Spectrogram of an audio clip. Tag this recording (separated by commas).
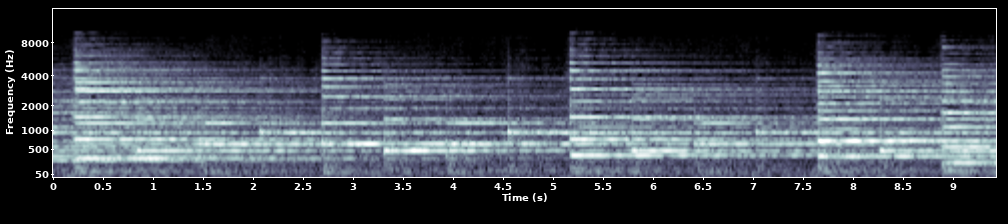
New-age music, Music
